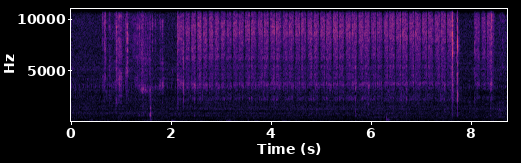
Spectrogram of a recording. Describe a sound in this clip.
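Sandpaper rubs rapidly against a small piece of plastic.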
